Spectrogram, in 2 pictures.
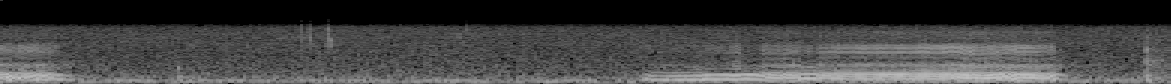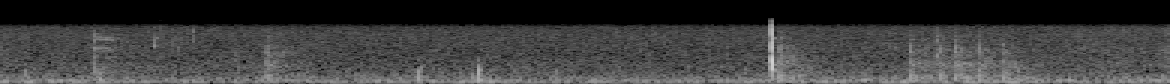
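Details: Cat in deep sleep, not waking despite being poked, snores louder over time; one clear rattling snore of about a second and a half amid quiet room noise. Ordinary snoring.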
